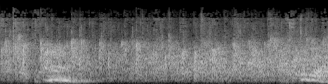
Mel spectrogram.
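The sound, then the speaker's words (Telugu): Loud audience applause breaks out during a Telugu talk on memory and forgetfulness. Dense clapping sounds continuously for a few seconds. “చప్పట్లు కొట్టాలా దోరి.”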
